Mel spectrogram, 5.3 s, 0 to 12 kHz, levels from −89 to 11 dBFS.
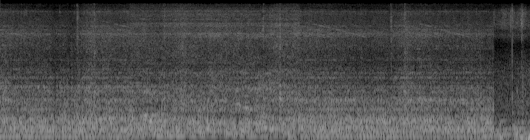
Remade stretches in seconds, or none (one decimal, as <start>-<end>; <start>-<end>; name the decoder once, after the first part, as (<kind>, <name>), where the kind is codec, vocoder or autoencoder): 1.3-3.0 (codec, SNAC)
